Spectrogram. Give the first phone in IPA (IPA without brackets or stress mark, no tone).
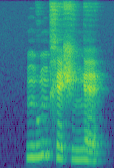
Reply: ŋ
